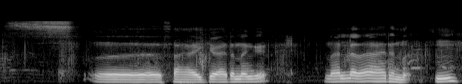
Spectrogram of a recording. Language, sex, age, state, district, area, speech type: Malayalam, male, 45-60, Kerala, Thiruvananthapuram, rural, spontaneous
